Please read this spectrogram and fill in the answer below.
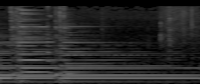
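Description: Flat-top steel-string acoustic guitar: a chord strummed just before, left ringing and slowly fading, with a light plucked note or two within the first second.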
